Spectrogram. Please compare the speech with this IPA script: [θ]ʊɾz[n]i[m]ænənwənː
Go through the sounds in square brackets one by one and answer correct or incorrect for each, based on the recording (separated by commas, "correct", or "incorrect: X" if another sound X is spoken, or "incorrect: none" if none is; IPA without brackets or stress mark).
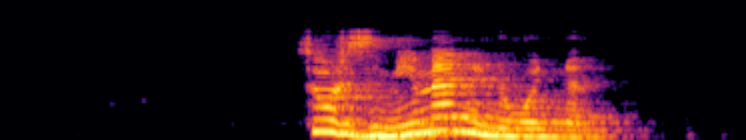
correct, incorrect: m, correct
